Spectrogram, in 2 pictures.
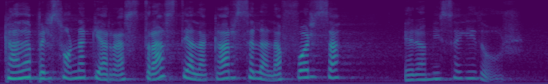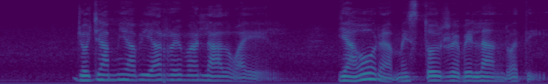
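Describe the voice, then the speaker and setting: A woman preacher voicing Jesus speaking to Saul, slow and solemn, in a reverberant hall. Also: mid-range voice, a bit bright.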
